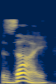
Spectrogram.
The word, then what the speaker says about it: ZY: Wheel of Fortune 64 is mentioned because reviewer ZY, pronounced Zai, apparently threatened to kick its face off if it ever got a PAL release.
